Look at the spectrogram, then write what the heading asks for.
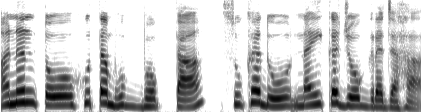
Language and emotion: Kannada, neutral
